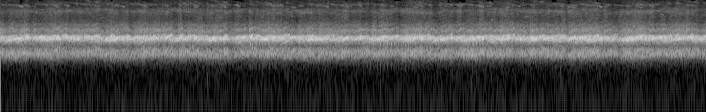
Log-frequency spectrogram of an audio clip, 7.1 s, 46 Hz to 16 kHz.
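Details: Many frogs singing together at a pond in a horse pasture, captured on a Zoom 6. Continuous, even, high-pitched trilling with no pauses, layered voices blending into one constant buzzing drone.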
